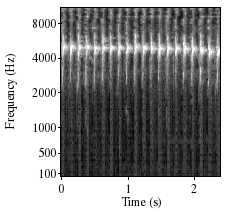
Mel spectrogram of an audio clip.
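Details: Lovebird konslet ngekek, a long chatter meant as a master for songbirds: a brisk, even string of bright high chirps, roughly eight per second, with no pause.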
